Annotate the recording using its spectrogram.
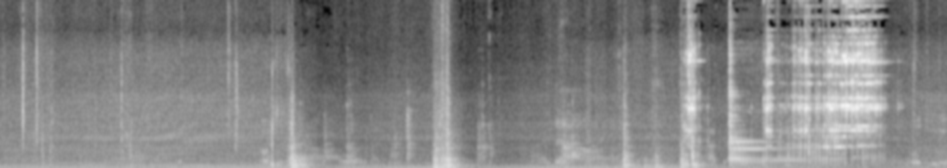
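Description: A gloved hand rubs against a tyre.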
